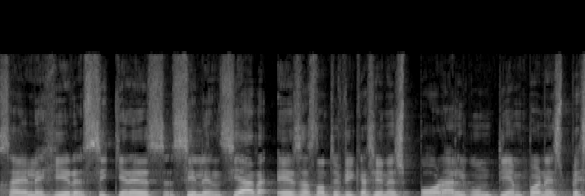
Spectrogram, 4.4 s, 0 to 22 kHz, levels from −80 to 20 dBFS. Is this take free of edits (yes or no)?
yes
